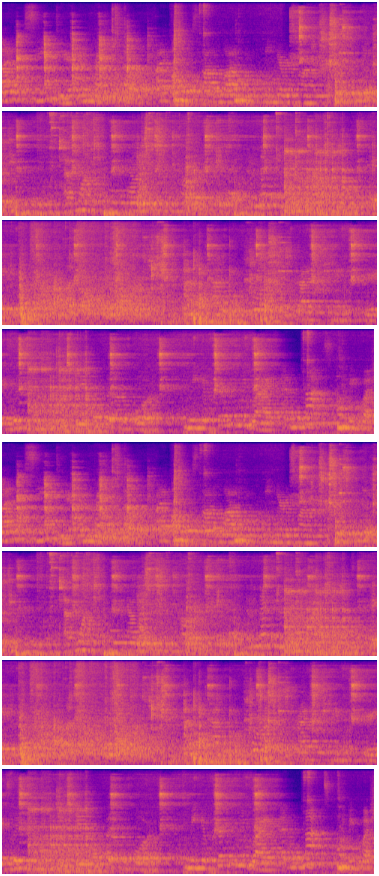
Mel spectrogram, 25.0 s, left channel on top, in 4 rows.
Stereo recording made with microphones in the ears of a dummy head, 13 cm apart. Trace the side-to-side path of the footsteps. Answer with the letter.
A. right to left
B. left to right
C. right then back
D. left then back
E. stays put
C.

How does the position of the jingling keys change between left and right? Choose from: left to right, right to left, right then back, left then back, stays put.
left then back.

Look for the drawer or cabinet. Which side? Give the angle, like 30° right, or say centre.
10° left.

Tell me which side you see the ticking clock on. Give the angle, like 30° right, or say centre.
50° left.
